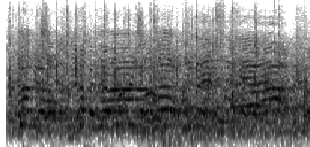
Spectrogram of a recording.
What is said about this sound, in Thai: ประชาชนชาวกรีกต่างส่งเสียงเชียร์ให้กำลังใจนายกรัฐมนตรีอเล็กซิสซิปราสที่เดินเข้าคูหาลงคะแนนชานกรุงเอเธนในวันอาทิตย์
